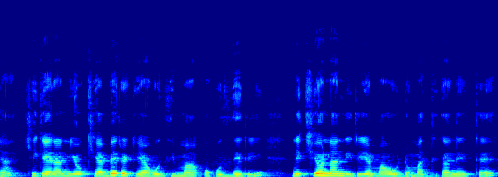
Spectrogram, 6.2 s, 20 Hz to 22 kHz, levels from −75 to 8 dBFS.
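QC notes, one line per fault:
No faults detected.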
